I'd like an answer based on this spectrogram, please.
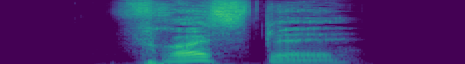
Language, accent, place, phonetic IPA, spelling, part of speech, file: German, Germany, Berlin, [ˈfʁœstl̩], fröstel, verb, De-fröstel.ogg
- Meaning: inflection of frösteln: 1. first-person singular present 2. singular imperative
